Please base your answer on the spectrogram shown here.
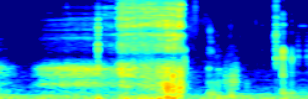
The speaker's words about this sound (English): Anyway, what you need to know is I'm about to drink the first tea of the day. I'm really thirsty. Is it going to be too hot?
